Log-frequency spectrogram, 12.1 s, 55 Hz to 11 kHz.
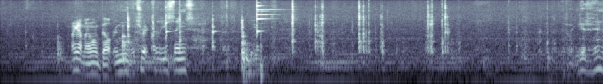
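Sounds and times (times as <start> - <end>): hand tools clicking and knocking: 2.4 - 6.5
short metallic ring: 5.1 - 5.9.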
